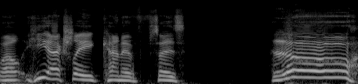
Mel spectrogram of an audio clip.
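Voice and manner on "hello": loud, very high-pitched shout. Voicing a character calling out to the players: shouting. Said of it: "he's shouting at you".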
